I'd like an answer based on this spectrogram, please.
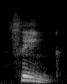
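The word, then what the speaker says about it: pink: এটা পিংক না। এটার সঠিক উচ্চারণটা হবে ফিংক।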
